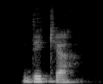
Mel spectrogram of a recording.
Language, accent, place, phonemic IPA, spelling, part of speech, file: French, France, Paris, /de.ka/, déca-, prefix, LL-Q150 (fra)-déca-.wav
- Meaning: deca-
